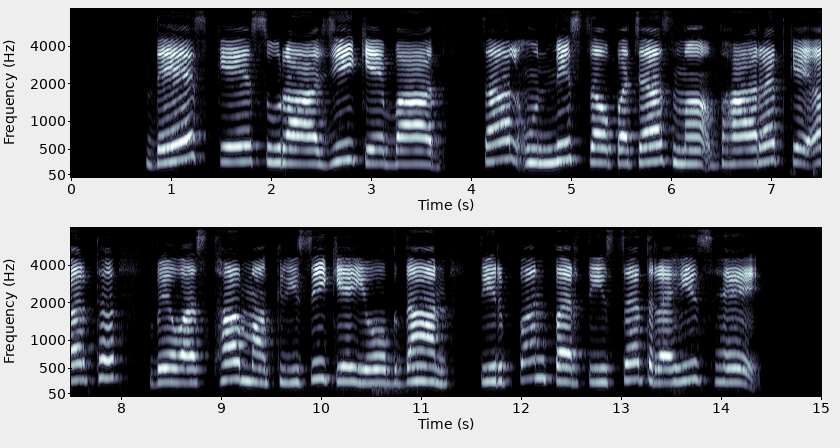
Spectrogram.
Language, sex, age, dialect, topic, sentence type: Chhattisgarhi, female, 41-45, Eastern, agriculture, statement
